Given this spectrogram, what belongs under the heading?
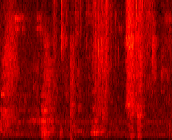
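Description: A pet dog named Aki whimpers and yips in several short, high, whining bursts, fairly close and indoors, with no talking over it.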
